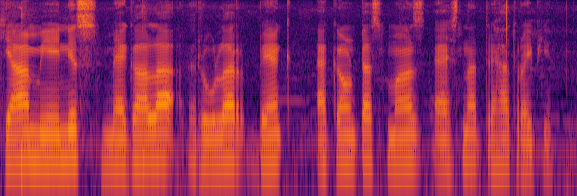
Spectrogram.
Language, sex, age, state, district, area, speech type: Kashmiri, male, 18-30, Jammu and Kashmir, Shopian, urban, read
